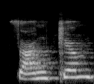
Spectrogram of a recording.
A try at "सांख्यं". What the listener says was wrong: Sankyam, it is not Sankhya, it is Sankyam.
